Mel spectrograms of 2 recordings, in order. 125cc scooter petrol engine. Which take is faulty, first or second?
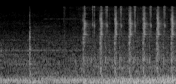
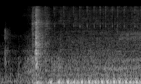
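first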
